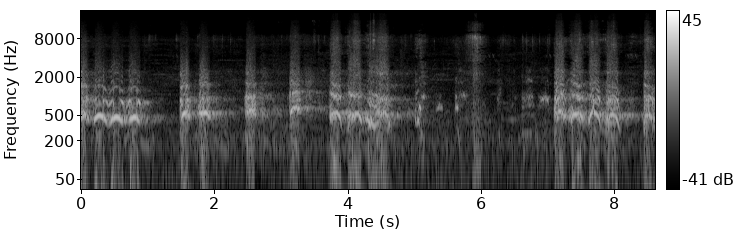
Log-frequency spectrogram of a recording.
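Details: A dog barking very loud: bursts of sharp, yapping barks in rapid clusters, several per second, with short pauses between the bursts.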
